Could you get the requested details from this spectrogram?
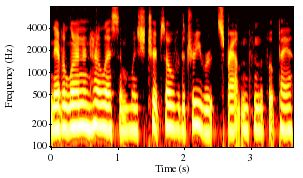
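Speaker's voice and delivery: plain reading voice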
